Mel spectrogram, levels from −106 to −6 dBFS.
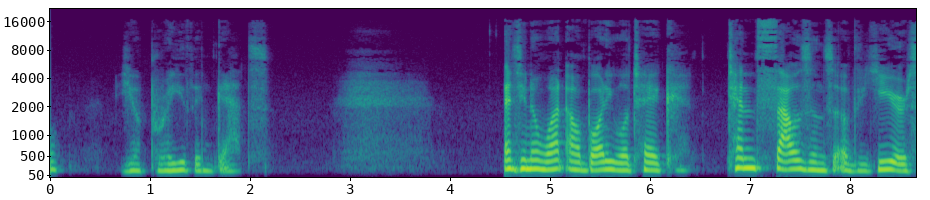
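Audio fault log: No faults found in this clip.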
